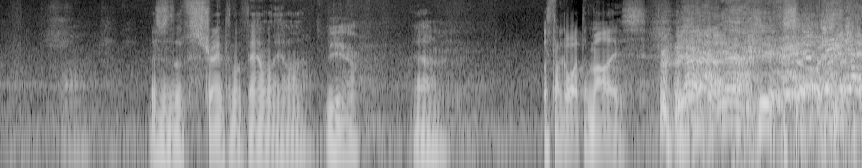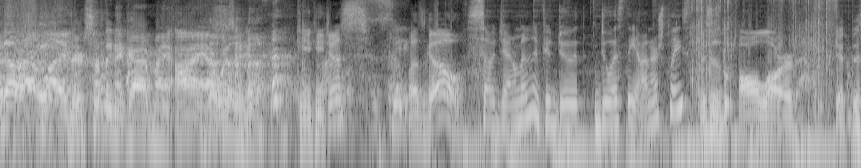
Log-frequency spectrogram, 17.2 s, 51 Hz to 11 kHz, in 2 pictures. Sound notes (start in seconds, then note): 6.6 laughing loudly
